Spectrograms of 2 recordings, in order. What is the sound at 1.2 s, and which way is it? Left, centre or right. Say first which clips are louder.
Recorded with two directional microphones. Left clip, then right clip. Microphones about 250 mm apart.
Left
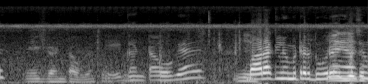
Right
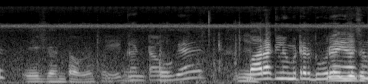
Speech: left 5 dB; centre.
